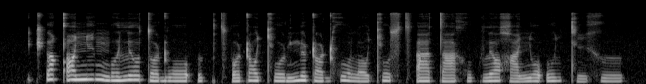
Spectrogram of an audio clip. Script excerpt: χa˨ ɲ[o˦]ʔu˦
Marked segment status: correct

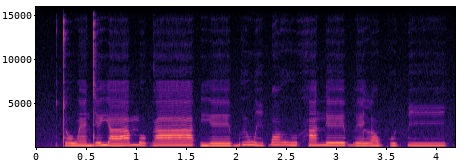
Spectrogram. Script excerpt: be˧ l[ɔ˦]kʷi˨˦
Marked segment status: incorrect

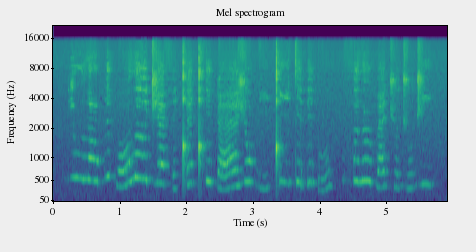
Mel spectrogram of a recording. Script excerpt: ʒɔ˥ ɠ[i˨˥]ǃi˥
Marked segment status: correct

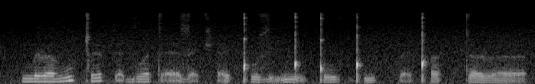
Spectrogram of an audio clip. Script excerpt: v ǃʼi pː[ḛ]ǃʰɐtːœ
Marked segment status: incorrect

